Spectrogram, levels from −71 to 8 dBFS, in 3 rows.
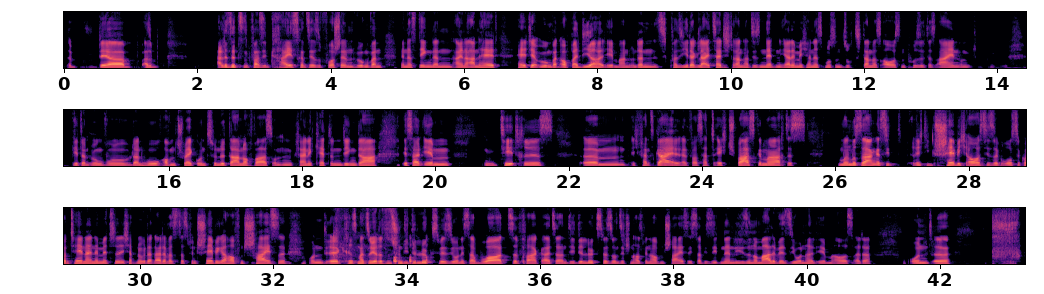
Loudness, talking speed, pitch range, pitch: -20 LUFS, 215 wpm, 125-155 Hz, 135 Hz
